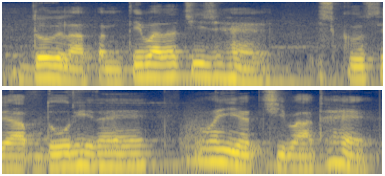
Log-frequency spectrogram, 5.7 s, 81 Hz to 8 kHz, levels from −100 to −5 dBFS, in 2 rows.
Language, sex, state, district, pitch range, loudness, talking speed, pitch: Hindi, male, Bihar, Patna, 110-135 Hz, -17 LUFS, 155 wpm, 125 Hz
